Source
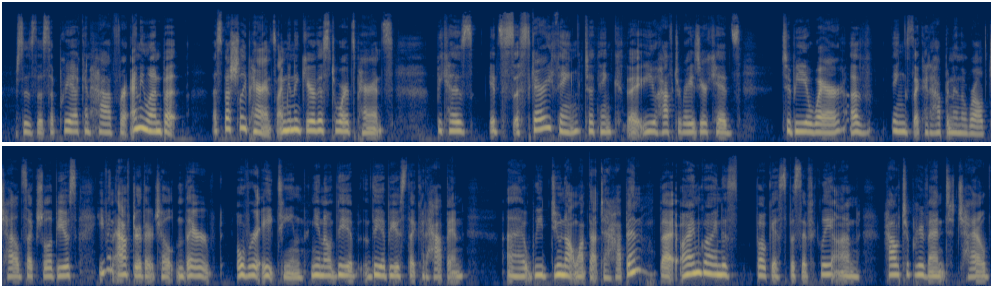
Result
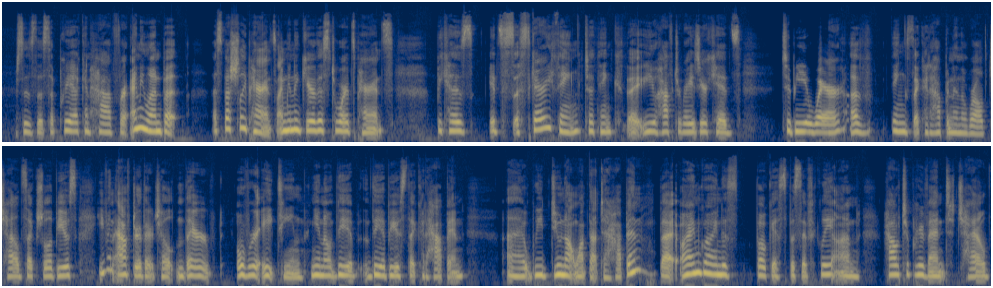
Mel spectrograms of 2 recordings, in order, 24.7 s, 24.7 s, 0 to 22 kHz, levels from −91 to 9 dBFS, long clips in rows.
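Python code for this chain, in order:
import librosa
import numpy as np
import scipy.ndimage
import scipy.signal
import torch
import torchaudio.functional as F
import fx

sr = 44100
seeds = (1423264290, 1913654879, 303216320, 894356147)

p1 = fx.envelope_sharpen(x, sr, power=1.5, at=(9.84, 10.33), fade=0.02)
p2 = 10.0 ** (-21.5 / 20.0) * np.tanh(p1 / 10.0 ** (-21.5 / 20.0))
p3 = p1 + (p2 * librosa.db_to_amplitude(-7.0))
y = p3 * librosa.db_to_amplitude(3.5)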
